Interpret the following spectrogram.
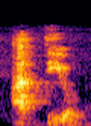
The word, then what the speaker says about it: আত্মীয়: শ্মশান স্মরণ ঠিক আছে আত্মীয় ক্ষেত্রে মফাটা থাকার কারণে এই তটা কি হবে দুইবার উচ্চারণ হবে আত্মীয় ঠিক আছে তাহলে এখানে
